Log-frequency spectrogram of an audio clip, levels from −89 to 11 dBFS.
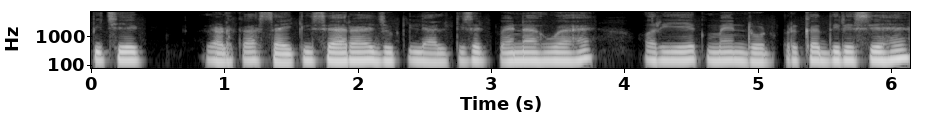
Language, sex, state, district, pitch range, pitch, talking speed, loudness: Hindi, male, Jharkhand, Palamu, 140-145 Hz, 145 Hz, 245 wpm, -16 LUFS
